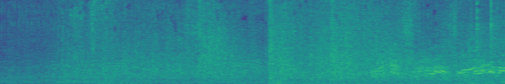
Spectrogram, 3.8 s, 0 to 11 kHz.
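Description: A creeping artillery barrage in the video game Company of Heroes 2: a dense, continuous wall of rumbling shellfire that swells with a heavier thud midway and keeps pounding steadily to the end.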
